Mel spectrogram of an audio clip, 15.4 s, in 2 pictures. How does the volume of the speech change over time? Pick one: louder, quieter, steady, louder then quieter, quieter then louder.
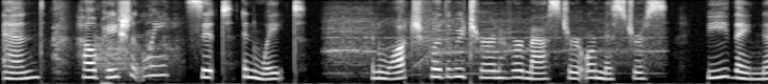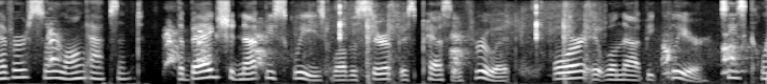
steady.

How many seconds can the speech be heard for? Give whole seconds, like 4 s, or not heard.
15 s.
